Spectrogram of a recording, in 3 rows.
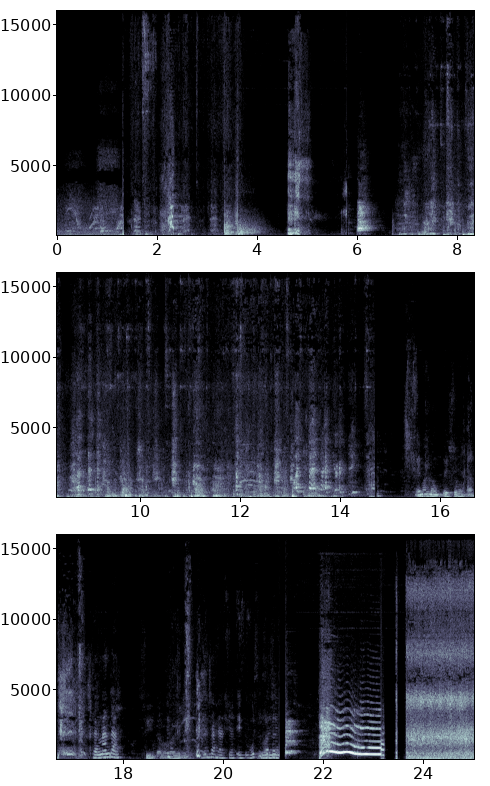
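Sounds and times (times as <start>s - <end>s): dog barking: 6.0s - 6.5s, 21.2s - 22.3s.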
